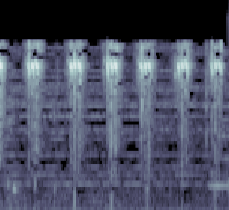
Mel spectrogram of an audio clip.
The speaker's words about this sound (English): A little quick with the crickets there, Tommy.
